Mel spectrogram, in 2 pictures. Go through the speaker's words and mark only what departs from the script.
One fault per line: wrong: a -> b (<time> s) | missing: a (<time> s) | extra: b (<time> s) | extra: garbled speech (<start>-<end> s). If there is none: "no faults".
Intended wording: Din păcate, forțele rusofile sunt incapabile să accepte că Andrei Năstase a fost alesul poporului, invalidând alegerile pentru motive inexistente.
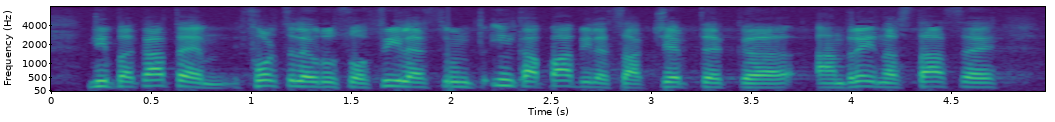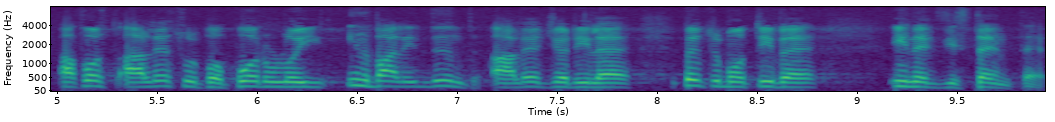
no faults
